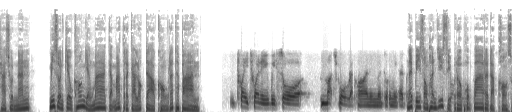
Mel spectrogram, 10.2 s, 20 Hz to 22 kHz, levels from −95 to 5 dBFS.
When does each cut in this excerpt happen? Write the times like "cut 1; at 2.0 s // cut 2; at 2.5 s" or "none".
cut 1; at 7.1 s // cut 2; at 7.8 s // cut 3; at 8.1 s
